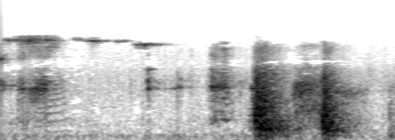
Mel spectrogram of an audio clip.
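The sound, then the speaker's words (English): A trap door, which the people have just climbed up through, swings closed again with a couple of dull wooden knocks close together, after a few faint rustles and creaks. The thumps are moderately loud, with no talking. “Shall I close the trap door again?”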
